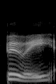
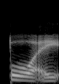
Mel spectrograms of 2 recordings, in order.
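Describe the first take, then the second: First: It is said the American way. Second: It is said the British way, like boy. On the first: "I would say buoy" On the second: "he would say boy"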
